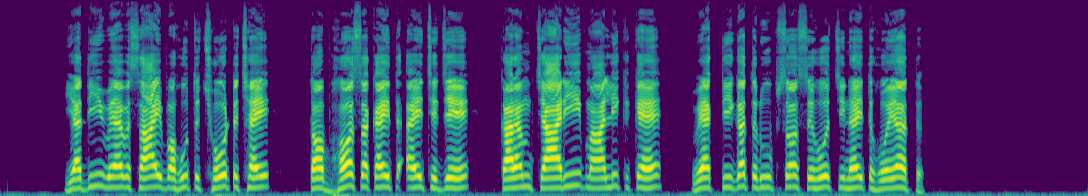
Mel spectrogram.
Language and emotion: Maithili, neutral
